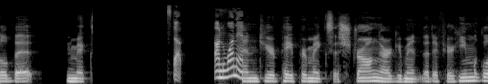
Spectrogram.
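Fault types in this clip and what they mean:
Playback stall: The speech cuts to silence at 0.92 s and stays silent for 0.75 s. The player likely ran out of data, then resumed.
Catch-up at higher speed: From 1.68 to 2.43 s the speech plays at double speed, pitched up nearly an octave, to win back time, starting on "your paper makes a".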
